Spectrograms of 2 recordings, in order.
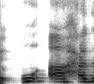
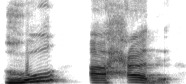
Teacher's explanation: ہا کی آواز سینے والے حلق سے آئے گی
